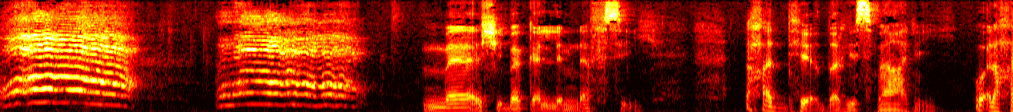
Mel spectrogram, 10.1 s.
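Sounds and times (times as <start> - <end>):
young goat kid bleating: 0.0 - 1.5, 2.2 - 3.7
speech: 4.4 - 6.6, 7.5 - 10.1.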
